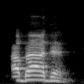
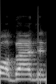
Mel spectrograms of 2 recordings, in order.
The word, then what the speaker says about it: Abaddon: a favor click on this link abadan yep abaddon you don't need to read hebrew thank you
